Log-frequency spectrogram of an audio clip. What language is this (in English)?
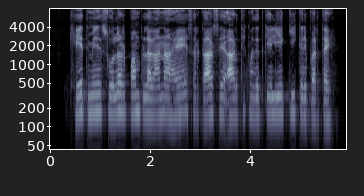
Magahi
